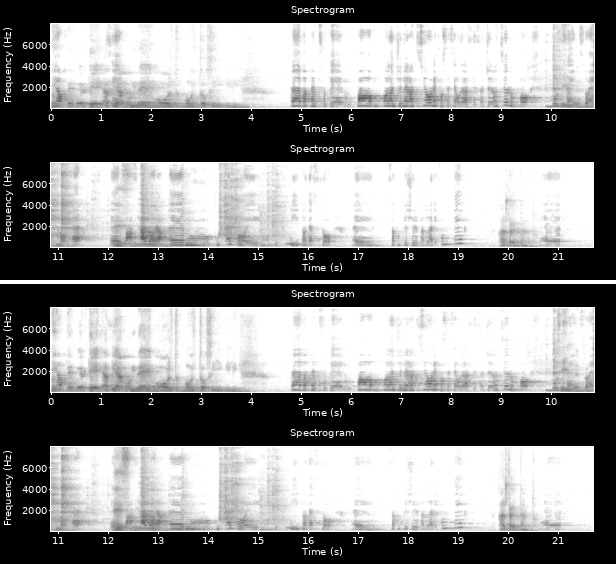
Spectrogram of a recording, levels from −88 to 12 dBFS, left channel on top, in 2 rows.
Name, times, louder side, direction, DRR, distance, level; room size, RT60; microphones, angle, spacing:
voice 1, 0.0-4.3 10.1-11.1 12.1-13.0 19.8-20.4, right 2 dB, 55° right, 5 dB, 1.0 m, -38 dB
voice 2, 4.8-5.3 5.6-5.8 6.1-7.7 8.0-8.3 8.7-9.5 9.9-11.5 12.0-14.0 14.4-15.2 15.5-16.0 16.3-16.4 16.9-17.3 17.9-19.1 20.7-21.0, left 4 dB, 30° left, 9 dB, 0.4 m, -34 dB
sound 1, 9.5-10.4 10.8-15.7, right 1 dB, 10° left, 2.3 m, -48 dB
13.5 x 5.4 x 5.4 m, 1.2 s
head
